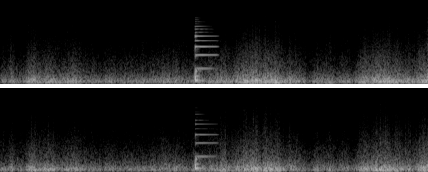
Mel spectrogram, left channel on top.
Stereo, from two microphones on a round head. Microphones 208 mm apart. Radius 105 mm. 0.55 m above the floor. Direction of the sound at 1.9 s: 85° left.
